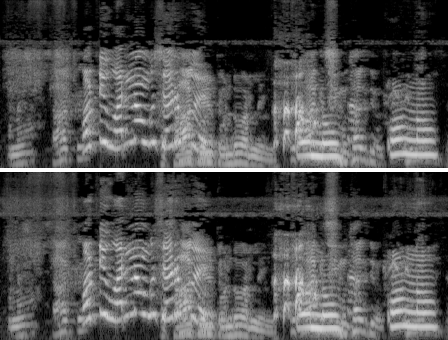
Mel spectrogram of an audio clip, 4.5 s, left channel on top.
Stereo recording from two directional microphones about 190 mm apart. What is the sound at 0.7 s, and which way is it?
Speech, 25° left (ahead or behind).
